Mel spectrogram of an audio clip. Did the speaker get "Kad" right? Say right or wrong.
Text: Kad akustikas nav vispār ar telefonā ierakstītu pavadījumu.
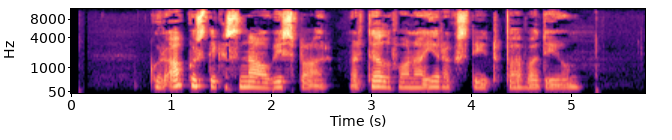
wrong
